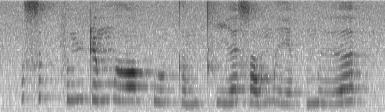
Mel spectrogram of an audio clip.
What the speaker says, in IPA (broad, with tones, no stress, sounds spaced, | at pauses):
s ə˦˥ k̚ f ə˧˥ m ʈ ə˧˥ m ɣ ɔ˧ k u˨˩˦ t̪ ə˨˩˨ m t̪ʰ i˨˩˦ ə̯ s ɔ˨˩˦ m ɣ e˨˩ p̚ m ɨ˨˩˦ ə̯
